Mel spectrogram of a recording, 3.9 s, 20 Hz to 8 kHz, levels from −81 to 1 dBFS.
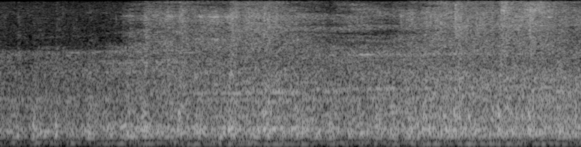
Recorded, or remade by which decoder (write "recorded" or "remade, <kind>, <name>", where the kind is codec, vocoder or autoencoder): recorded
